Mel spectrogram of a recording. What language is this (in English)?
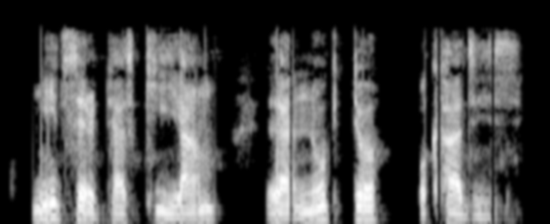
Esperanto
